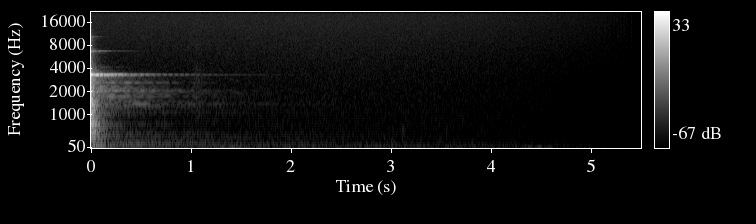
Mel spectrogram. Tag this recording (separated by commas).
Piano, Musical instrument, Keyboard (musical), Music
